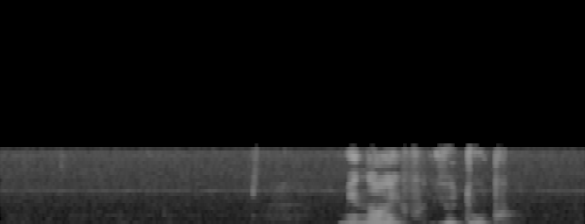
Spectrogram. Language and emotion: Russian, sad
